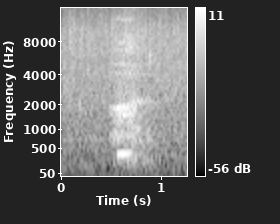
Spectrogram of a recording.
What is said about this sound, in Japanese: こう大雨じゃ商売やがったりよ。もう今日は早じまいにするかね。 この雨、止む様子がないです。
